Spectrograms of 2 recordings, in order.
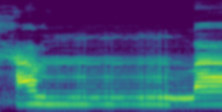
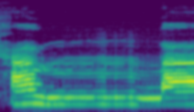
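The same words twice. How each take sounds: The two takes are said the same way.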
